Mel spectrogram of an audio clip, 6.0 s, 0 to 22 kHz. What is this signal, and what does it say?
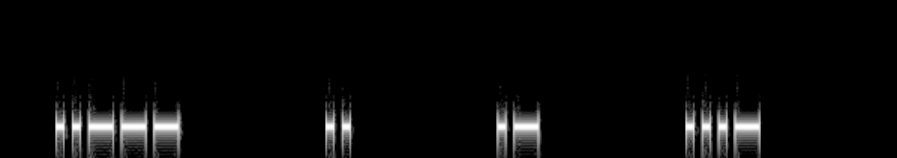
Morse code, heard as a keyed tone, about 21 wpm, spaced as for 8 wpm, 700 Hz. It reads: 2IAV
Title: USA Call Signs - 5 Characters - 6x Character Spacing - 22wpm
